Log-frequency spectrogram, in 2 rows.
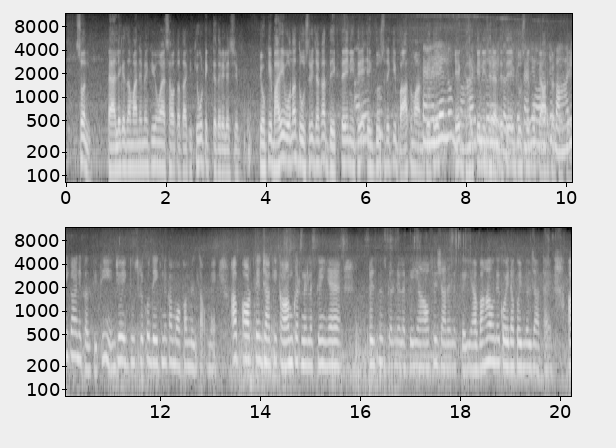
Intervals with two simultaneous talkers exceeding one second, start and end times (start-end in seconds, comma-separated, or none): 7.8-10.1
